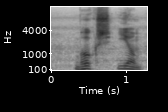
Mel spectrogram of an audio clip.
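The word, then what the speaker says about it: ভৈক্ষ্যম: মূর্ধন্যস সাথে কি আসবে ইয়ম আসবে তাহলে ভক্ষ ভক্ষয়ম তাহলে আমরা এখানে ভোক্স এই জায়গাটাকে পুরোটাকে একসাথে আমরা খিয় পর্যন্ত উচ্চারণ করে ফেলতে পারি অর্থাৎ না ভেঙে সরাসরি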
